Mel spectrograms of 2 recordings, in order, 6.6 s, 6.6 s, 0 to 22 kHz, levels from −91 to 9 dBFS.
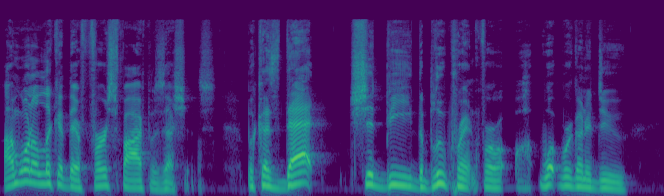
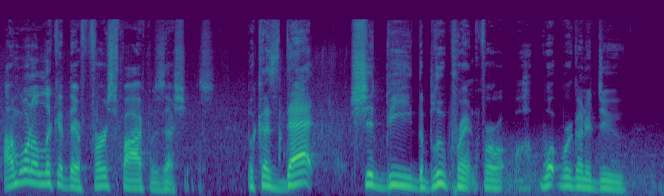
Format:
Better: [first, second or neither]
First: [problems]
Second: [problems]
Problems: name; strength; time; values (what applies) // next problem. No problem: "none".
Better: first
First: none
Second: rain or running water; faint; throughout; 25 dB below the speech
